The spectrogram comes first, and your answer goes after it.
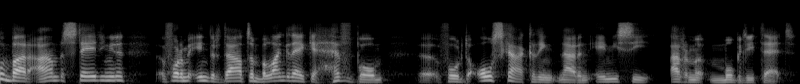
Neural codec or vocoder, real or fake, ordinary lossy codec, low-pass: codec, 16 kHz, about 1 kbps, DyCAST, with the encoder's durations; fake; none; 7.2 kHz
